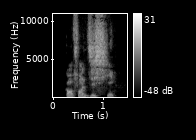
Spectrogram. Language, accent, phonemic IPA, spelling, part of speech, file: French, Canada, /kɔ̃.fɔ̃.di.sje/, confondissiez, verb, LL-Q150 (fra)-confondissiez.wav
- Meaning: second-person plural imperfect subjunctive of confondre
